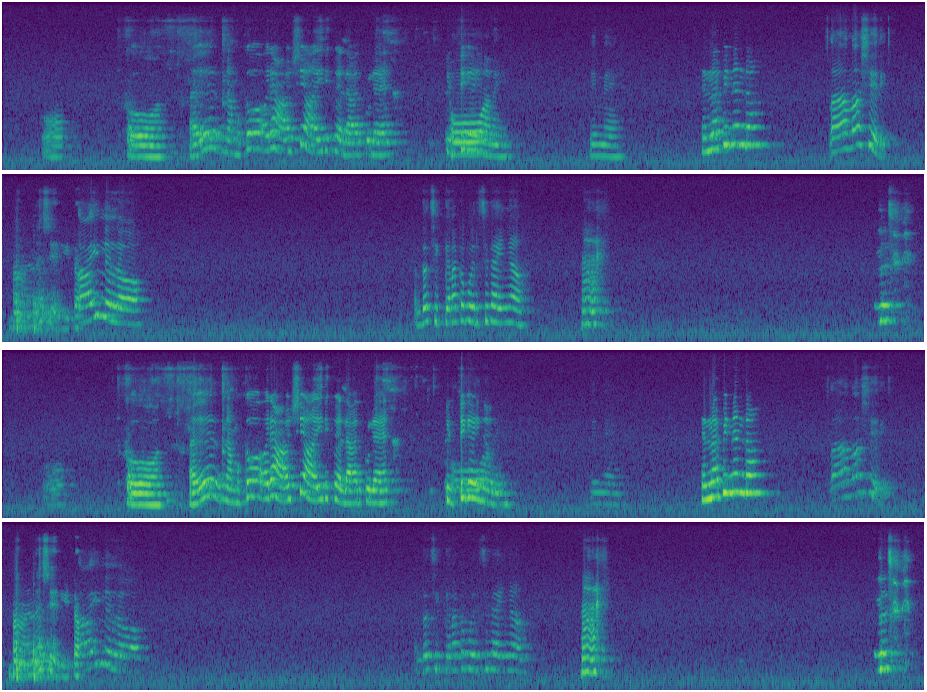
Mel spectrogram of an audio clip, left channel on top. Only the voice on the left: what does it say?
ഓ
ഓ
ആണേ പിന്നെ
ആഹ് ന്നാ ശരി
ആയില്ലല്ലോ എന്താ ചിക്കനൊക്കെ പൊരിച്ച് കഴിഞ്ഞോ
